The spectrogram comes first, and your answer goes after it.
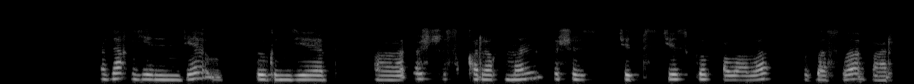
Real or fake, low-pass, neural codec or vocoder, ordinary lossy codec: fake; 5.4 kHz; codec, 16 kHz, 6 kbps, DAC; Opus, 16 kbps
